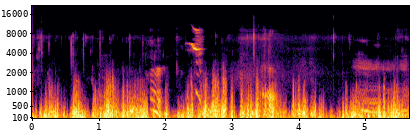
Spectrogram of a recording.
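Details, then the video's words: Yakutian Laika, January 2022, producing a continuous stream of rapid low grumbling pulses broken by brief higher squeaky slides, with no pause across the whole stretch. "Yakutian laika"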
